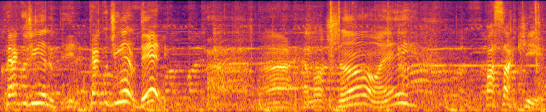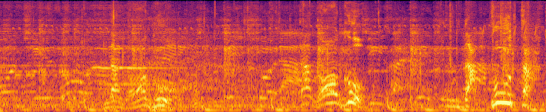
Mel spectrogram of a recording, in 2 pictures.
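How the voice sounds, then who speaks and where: A young Brazilian gang member in a crime video game. He is aggressive and taunting, with a high voice that leaps up and down. Loud music plays over him. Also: sing-song, normal speed, pauses often. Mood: menacing, furious. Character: aggressive, menacing young male favela gangster.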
